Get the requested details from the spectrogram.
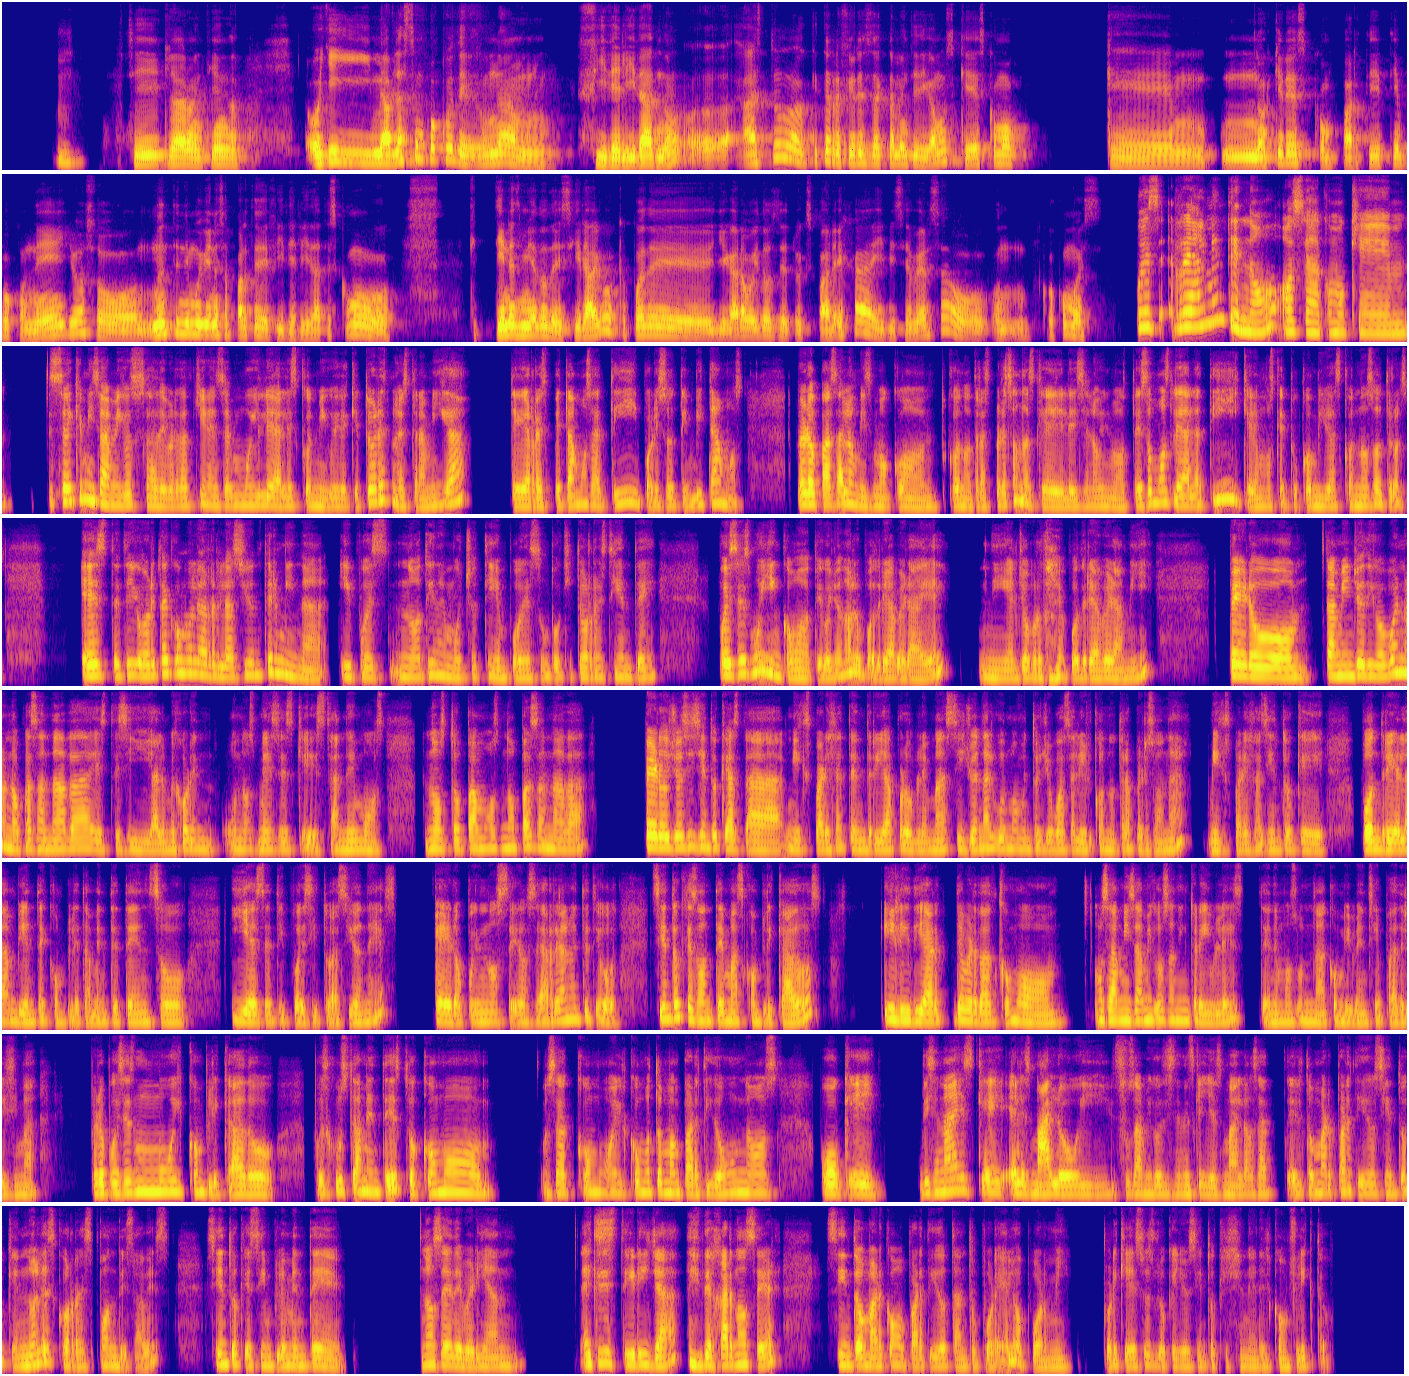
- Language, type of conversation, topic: Spanish, advice, ¿Cómo puedo lidiar con las amistades en común que toman partido después de una ruptura?
- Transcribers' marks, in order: other background noise; laughing while speaking: "que"; laughing while speaking: "y"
